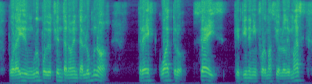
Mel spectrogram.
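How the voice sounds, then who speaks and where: With an Argentine accent, a man speaks at a moderate pace and very even loudness. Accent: Rioplatense Argentine Spanish. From Argentina. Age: 60s. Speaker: author and teacher. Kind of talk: radio interview. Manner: hesitant, repeats words.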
